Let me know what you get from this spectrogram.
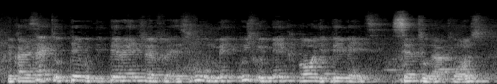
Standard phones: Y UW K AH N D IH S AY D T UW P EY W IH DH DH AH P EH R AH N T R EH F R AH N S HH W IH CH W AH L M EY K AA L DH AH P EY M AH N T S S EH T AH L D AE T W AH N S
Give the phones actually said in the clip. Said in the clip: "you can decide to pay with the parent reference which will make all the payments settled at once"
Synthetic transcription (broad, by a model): Y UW K AH N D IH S AY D T UW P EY W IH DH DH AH P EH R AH N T R EH F R AH N S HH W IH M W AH W M EY K AA L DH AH P EY M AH N T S S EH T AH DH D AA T W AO N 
